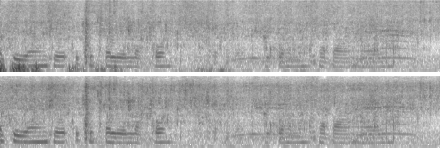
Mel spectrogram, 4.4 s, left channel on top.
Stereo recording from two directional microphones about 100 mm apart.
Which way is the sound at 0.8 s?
35° right (ahead or behind).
